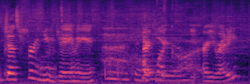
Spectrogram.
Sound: sighs

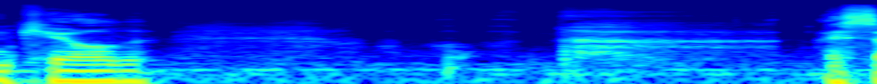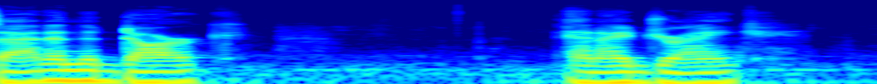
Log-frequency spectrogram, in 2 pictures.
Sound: sighs

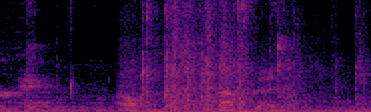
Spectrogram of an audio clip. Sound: cookies crunching

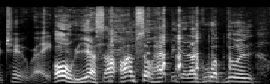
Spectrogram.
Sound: laughs

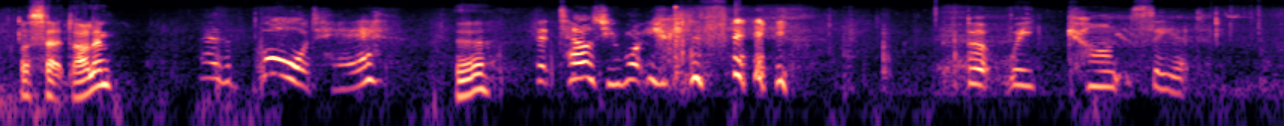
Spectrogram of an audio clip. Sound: laughter

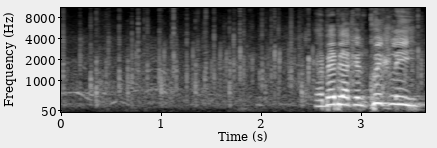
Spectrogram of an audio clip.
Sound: audience clapping

